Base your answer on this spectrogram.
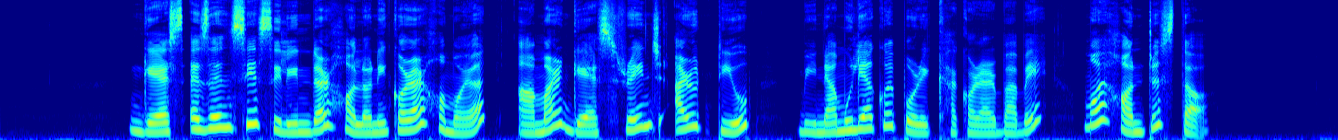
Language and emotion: Assamese, happy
